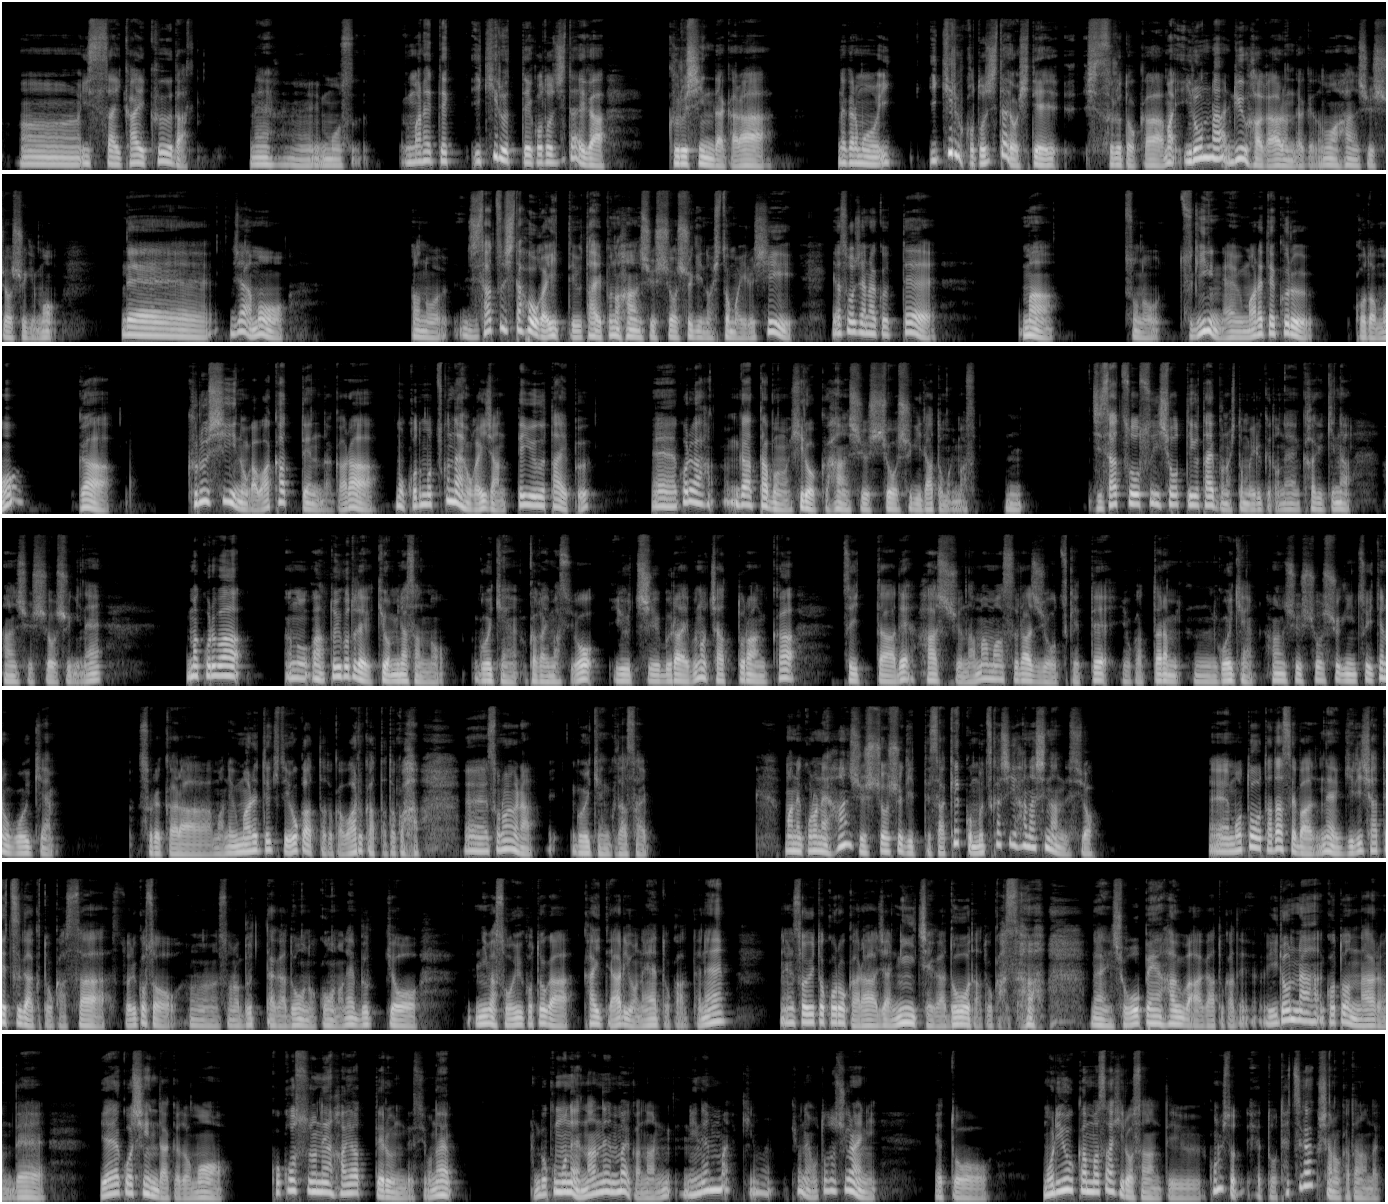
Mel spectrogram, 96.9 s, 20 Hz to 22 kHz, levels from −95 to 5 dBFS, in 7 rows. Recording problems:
none

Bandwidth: 15 kHz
